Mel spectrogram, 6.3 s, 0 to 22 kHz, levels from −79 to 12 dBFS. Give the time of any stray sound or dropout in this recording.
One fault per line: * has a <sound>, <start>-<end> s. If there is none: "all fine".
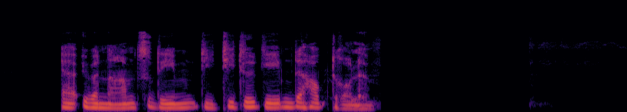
all fine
